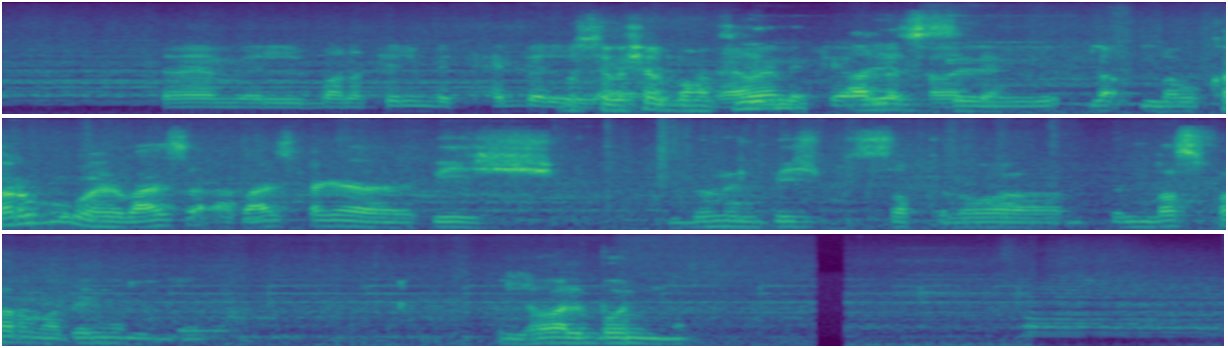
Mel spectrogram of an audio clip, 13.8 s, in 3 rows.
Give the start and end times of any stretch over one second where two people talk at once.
2.1-3.6

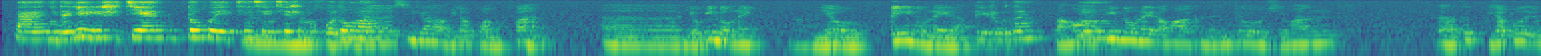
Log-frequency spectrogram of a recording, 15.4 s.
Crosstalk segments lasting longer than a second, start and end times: 2.4-3.8

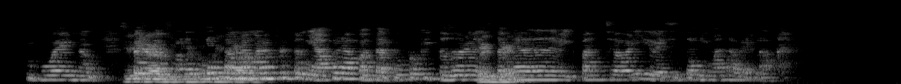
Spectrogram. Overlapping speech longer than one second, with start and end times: 1.3-2.6

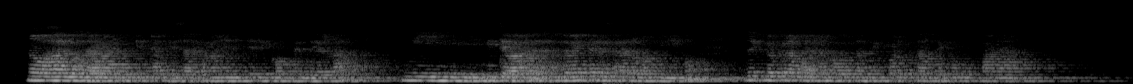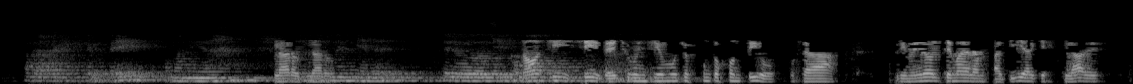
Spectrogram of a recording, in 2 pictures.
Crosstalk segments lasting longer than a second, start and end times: 16.6-17.8

